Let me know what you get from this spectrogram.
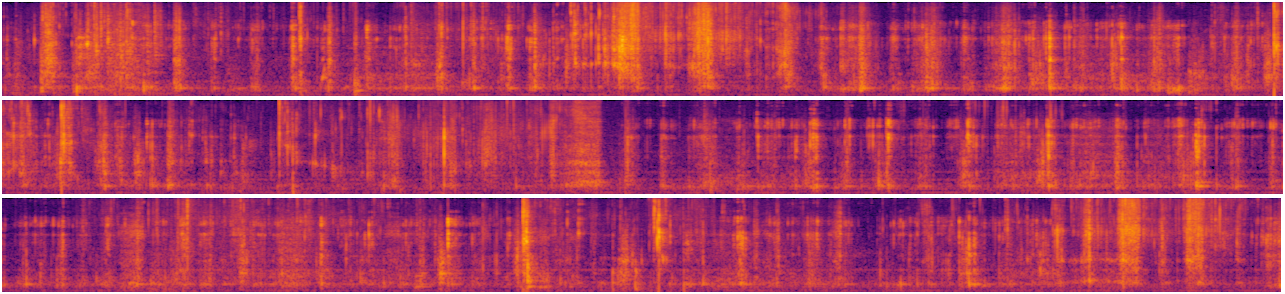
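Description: Beef pizza being chewed close to the microphone: crisp crust crunching in a dense run of short, irregular crackles, with wet mouth sounds between bites.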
